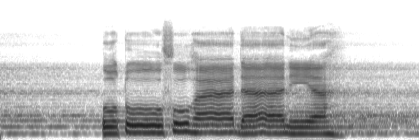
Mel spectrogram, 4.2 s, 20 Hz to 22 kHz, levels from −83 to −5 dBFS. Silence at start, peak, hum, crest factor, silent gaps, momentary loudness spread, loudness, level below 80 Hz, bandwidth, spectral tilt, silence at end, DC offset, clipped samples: 0 s; -8 dBFS; none; 14 dB; none; 19 LU; -20 LUFS; -76 dBFS; 11.5 kHz; -6 dB/octave; 0 s; under 0.1%; under 0.1%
